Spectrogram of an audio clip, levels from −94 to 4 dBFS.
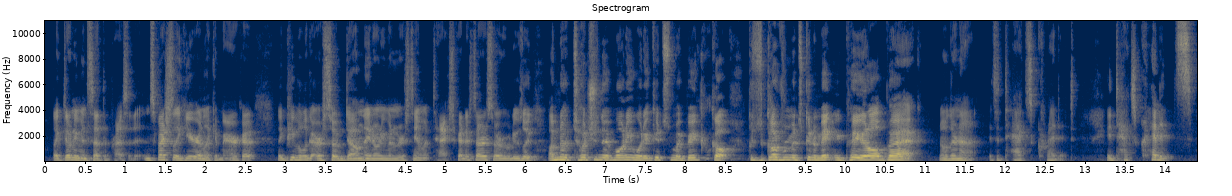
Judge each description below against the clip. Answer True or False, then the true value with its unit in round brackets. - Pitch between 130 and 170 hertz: True (140 Hz)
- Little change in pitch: False (5.0 semitones)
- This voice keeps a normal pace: False (255 wpm)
